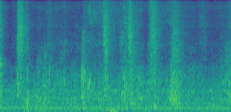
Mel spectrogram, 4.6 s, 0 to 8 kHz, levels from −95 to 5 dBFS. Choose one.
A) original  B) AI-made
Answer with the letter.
A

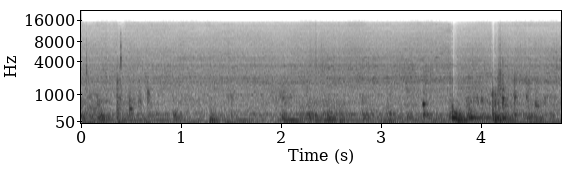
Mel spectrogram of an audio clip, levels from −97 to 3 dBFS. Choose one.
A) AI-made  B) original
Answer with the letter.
A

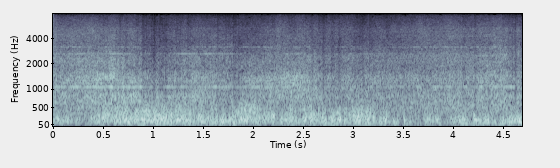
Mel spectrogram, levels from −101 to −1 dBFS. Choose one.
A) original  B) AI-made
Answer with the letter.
A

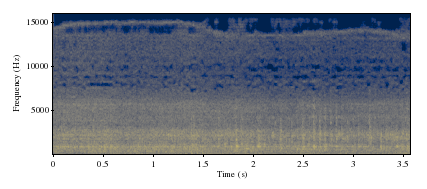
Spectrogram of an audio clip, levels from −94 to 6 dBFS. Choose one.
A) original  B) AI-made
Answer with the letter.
B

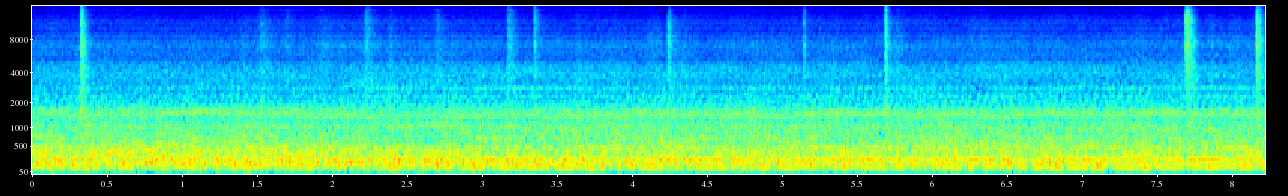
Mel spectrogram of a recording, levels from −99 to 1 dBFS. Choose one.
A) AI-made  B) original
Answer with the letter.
A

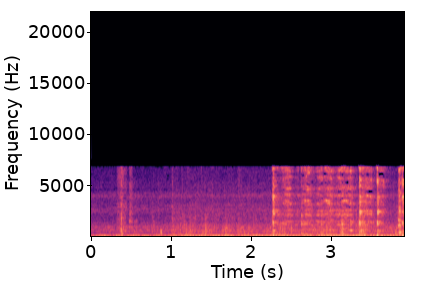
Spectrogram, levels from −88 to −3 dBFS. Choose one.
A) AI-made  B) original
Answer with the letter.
B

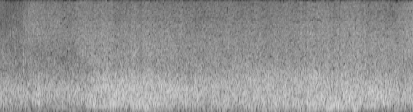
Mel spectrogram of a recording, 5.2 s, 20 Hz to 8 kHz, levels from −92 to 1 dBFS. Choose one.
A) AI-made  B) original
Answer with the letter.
B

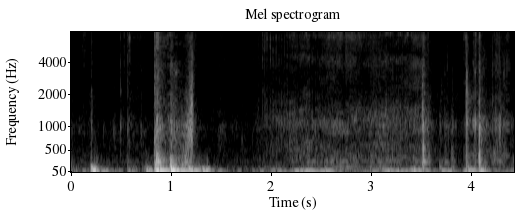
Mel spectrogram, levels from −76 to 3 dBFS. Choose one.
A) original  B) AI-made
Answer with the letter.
B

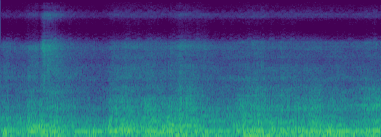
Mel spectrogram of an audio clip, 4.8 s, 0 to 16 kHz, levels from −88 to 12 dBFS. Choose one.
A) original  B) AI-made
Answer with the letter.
B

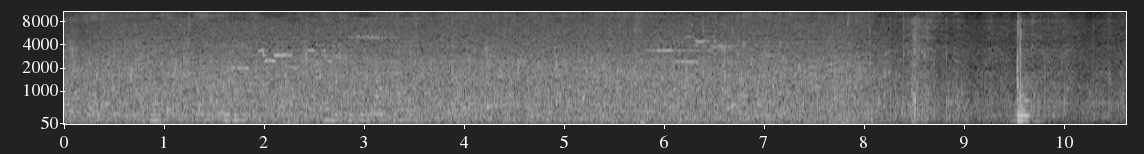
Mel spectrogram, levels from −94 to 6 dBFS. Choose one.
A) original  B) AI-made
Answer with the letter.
B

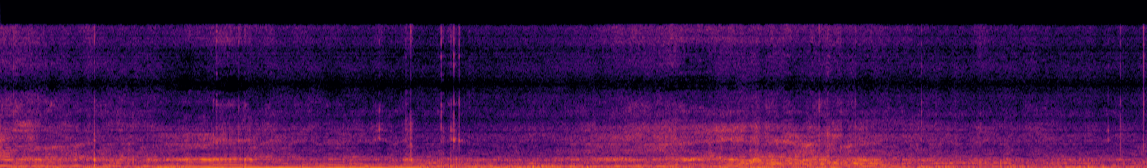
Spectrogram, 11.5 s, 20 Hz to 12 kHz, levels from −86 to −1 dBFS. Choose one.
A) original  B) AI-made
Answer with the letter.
B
